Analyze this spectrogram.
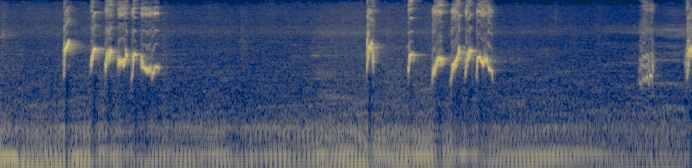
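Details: Red-whiskered bulbul song played to excite caged birds and teach young birds: bursts of short bright warbled notes, rising and falling quickly, in two phrases with a pause between, a low engine-like hum underneath.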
